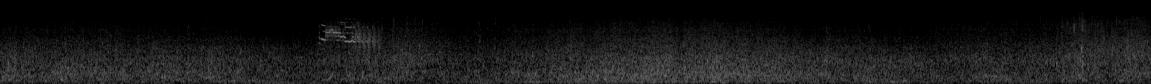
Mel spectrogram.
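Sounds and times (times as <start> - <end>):
sea surf: 0.0 - 11.5
gull call: 3.2 - 3.9.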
